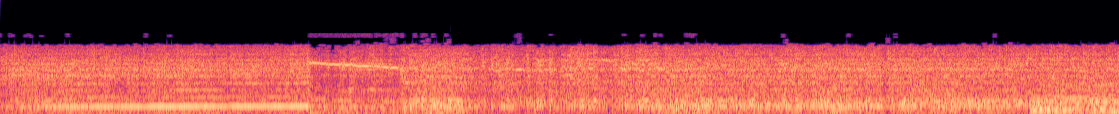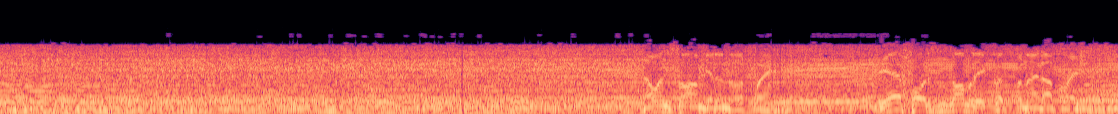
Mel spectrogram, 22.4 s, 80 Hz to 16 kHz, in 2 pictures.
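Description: Radio-drama sound effect of a light high-wing monoplane's engine starting and warming up, settling into a steady low drone from about ten seconds in, heard on a narrow-band 1940s broadcast recording.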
